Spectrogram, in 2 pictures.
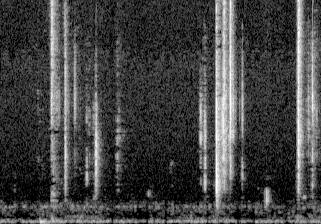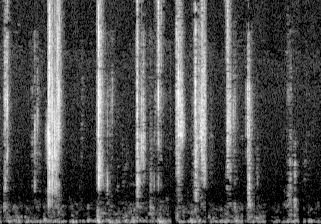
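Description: Faint, irregular clicks and scratchy taps from a cat playing with a toy mouse on a rug, over a faint steady low hum.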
